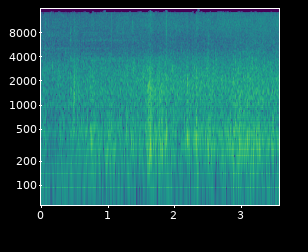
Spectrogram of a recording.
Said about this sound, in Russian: Всю ночь бушевала буря, но ничего особенного не случилось.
